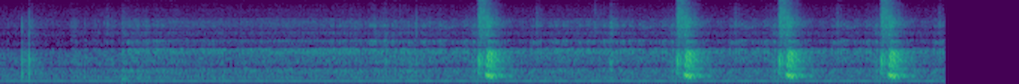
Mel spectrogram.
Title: Kitten is sneezing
